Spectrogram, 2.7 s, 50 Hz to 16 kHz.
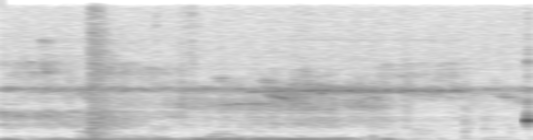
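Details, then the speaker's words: A low, bubbling gurgle of about a second and a half from an adult's stomach early in the morning (about 8:50 a.m.) before eating, attributed to hunger; stomach growling (borborygmi). "wow did you just hear that growl that was my stomach I guess I'm hungry still really early here right"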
